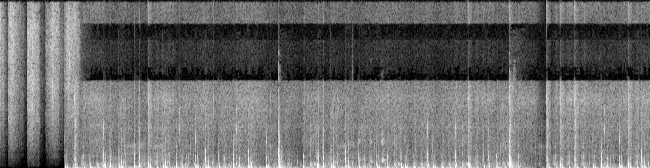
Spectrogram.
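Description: Dull wooden knocks repeat quickly as a block of wood is punched.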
